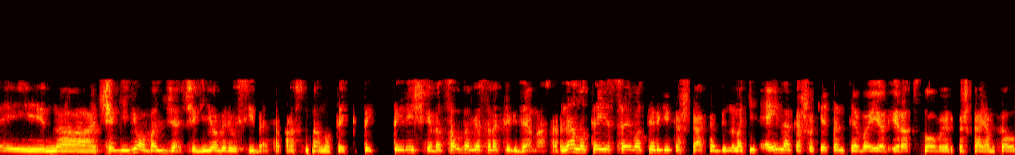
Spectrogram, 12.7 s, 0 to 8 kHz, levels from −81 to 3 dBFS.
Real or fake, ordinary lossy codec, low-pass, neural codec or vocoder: real; AAC, 16 kbps; 7.2 kHz; none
